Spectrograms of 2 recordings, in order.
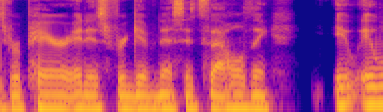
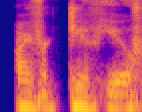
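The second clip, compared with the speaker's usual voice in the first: imitated grudging kid growl; growled forgiveness; 2 semitones lower than usual. Dad imitating his daughter forgiving him, growly and grudging. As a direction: growl the words out reluctantly. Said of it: "She growls and then she just goes".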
